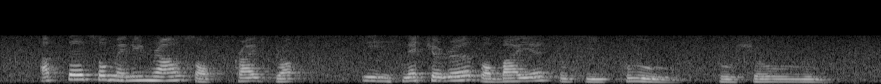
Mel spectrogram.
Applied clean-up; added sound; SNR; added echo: none; Water; 18 dB; none.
